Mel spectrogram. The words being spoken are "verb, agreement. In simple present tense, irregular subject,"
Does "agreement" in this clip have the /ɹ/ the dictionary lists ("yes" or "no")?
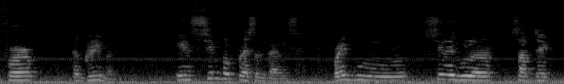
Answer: yes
